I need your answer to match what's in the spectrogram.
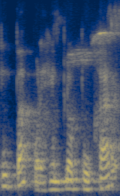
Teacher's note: el primero sería el posterior cerrado labializado, la U de pupa, por ejemplo, pujar, en donde no aparece nasal ni nada, va esa U normalita.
